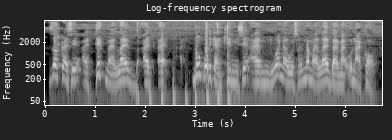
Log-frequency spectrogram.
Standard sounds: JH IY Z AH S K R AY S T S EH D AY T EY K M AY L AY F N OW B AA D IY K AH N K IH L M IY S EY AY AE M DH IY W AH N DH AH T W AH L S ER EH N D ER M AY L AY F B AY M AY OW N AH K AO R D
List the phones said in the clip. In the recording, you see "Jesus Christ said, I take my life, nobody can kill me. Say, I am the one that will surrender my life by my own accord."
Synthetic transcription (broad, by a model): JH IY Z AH S K R AY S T S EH AY T EY K M AY L AY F N OW B AA D IY K AH N K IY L M IY S EY AY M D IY W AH N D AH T W AH L S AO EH N D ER M AY L AY F B AY M AY OW N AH K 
